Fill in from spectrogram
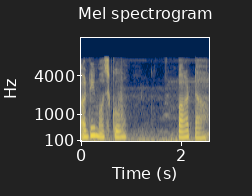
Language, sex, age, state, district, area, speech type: Santali, female, 18-30, West Bengal, Purba Bardhaman, rural, spontaneous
